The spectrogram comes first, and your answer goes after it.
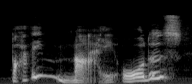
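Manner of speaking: high, slow incredulous question; astonished cry. A narrator's reading. Glenarvan amazed at the sailor's reply, incredulous. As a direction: echo it in disbelief, drawn out. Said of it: "cried Glenarvan".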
